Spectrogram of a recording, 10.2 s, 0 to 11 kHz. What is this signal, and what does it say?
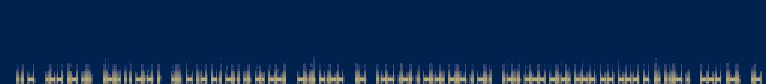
Morse code, heard as a keyed tone, about 50 wpm, 700 Hz. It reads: IT WAS LIKE STANDING BY A WRECKED LOCOMOTIVE OR A
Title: A Sound Of Thunder 50wpm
